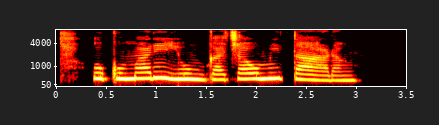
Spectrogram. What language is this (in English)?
Yanahuanca Pasco Quechua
